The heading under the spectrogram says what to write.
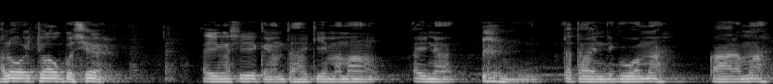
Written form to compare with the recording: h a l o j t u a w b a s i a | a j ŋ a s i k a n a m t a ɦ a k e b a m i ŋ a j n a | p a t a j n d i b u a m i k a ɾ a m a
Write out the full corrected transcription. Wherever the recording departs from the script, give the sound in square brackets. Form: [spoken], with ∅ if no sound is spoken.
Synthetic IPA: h a l o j t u a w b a s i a | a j ŋ a s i k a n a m t a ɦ a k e [m] a m [a] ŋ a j n a | [t] a t a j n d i [ɡ] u a m [a] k a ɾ a m a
